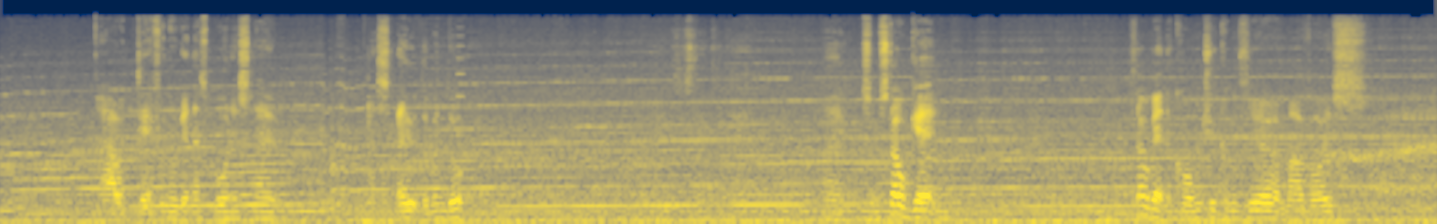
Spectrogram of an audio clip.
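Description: A racing car engine briefly dips and climbs again as gears shift up.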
